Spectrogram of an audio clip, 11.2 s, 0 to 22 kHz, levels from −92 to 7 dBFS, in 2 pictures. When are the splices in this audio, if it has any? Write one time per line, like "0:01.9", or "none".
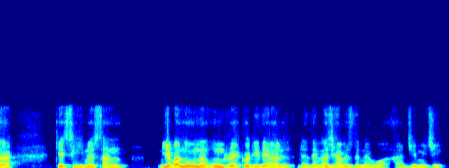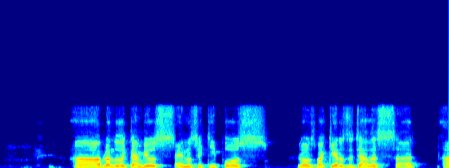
0:03.7
0:07.8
